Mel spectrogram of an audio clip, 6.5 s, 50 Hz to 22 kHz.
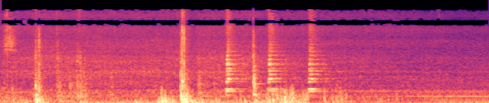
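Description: Door of a 2024 Jeep Wrangler Rubicon X unlatched and opened, with its power running boards deploying under a low motor rumble and a heavy thud about two and a half seconds in. A few short beeps follow about a second later.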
